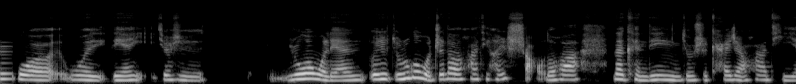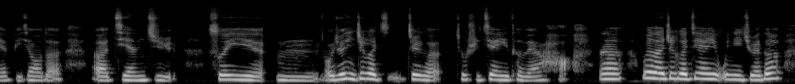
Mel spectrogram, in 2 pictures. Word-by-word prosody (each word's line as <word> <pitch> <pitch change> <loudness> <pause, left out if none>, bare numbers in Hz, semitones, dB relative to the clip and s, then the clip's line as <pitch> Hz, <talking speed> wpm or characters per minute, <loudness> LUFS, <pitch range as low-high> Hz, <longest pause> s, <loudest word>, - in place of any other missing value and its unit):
是 250 0 0
我 210 -4 +4
我 215 -2 0
连 195 +1 0 0.2
就 220 -7 -2
是 190 -4 -4 0.8
如 225 +4 +4
果 255 +1 +9
我 235 -4 +5
连 190 +2 -1
哦 230 - +4
又 245 +1 +5
就 240 -1 0
如 270 - +6
果 305 - +4
我 240 -7 +4
知 230 +4 0
道 250 0 +2
的 235 - +2
话 245 0 -4
题 240 0 -10
很 230 +2 -5
少 285 - -5
的 200 0 0
话， 220 +1 +1 0.3
那 240 -1 +2
肯 210 -4 -3
定 205 -2 0
就 195 0 -4
是 195 0 -5
开 210 +1 -5
展 200 -2 -2
话 215 -1 -7
题 205 -2 -10
也 185 0 -5
比 190 -2 -10
较 190 0 -4
地， 245 - -6 0.3
呃， 185 -1 -1
艰 195 0 -1
巨。 195 -3 -6 0.3
所 220 -1 +1
以， 205 -4 +1
嗯， 185 -3 -4
我 205 - 0
觉 225 - +3
得 245 - +6
你 245 - +3
这 265 +2 -1
个 245 -2 +6
建 240 +8 -9
这 230 -2 +3
个 195 -2 -2
就 220 - -5
是 210 -3 -8
建 205 +1 0
议 195 - +2
特 205 -1 -4
别 180 +1 -5
好， 210 - -7 0.3
那 250 +1 +3 0.2
为 295 - +4
了 265 -2 +7
这 265 +1 0
个 250 -2 +7
建 255 0 +2
议， 240 - +5
你 225 -1 0
觉 205 0 +1
得， 260 +5 +2
215 Hz, 265 characters per minute, -23 LUFS, 195-240 Hz, 0.8 s, 果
